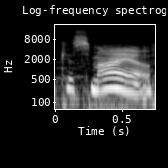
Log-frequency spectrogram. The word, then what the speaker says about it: Kismayo: Listening for Signs of the Americans in Kismayo, Somalia.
